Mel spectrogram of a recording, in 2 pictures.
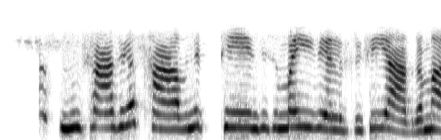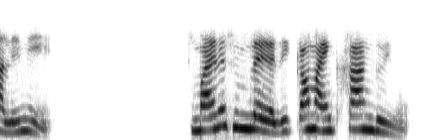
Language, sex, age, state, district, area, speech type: Manipuri, female, 45-60, Manipur, Kangpokpi, urban, conversation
